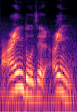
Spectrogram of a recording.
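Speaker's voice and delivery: عین squeezed from the throat, slowly drawn out; throaty ain. Shown as a demonstration. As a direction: stretch each عین from the throat. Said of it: "حلق سے عین کی آواز کو نکالنا ہے". (عین حلق سے، کھینچ کر)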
